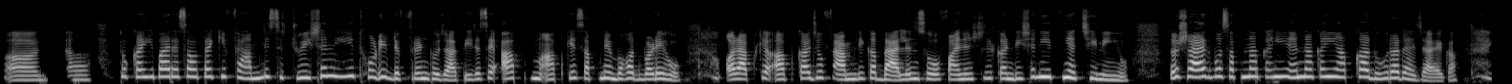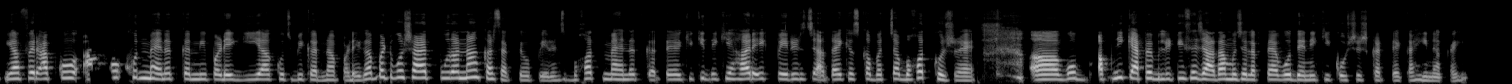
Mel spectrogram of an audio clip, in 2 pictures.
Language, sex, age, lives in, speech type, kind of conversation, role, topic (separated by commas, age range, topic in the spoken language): Hindi, female, 20-24, India, conversation, podcast, guest, लंबा लक्ष्य चुनते समय आप छोटे कदम कैसे तय करते हैं?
